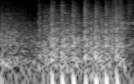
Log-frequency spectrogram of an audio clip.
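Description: Machine gun fire in a war strategy video game, a rapid rhythmic burst of about seven evenly spaced shots over a steady background bed, moderately loud.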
